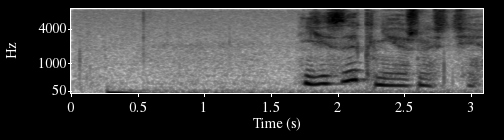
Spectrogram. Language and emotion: Russian, sad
